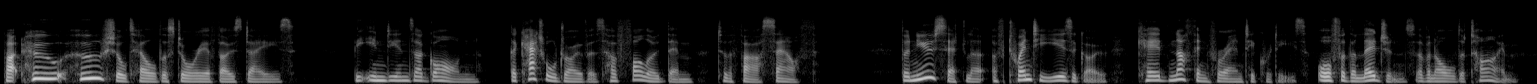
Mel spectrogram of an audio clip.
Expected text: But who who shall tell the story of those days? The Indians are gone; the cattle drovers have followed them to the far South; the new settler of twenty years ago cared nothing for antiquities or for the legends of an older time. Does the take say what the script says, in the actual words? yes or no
yes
